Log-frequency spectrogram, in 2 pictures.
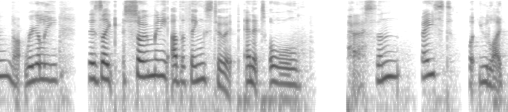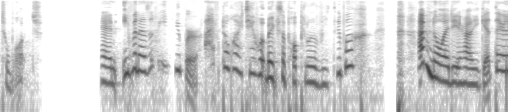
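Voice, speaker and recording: A woman's voice: fairly high pitch, animated, moderate pace, vocal fry, no echo. A woman with an Australian accent, chatting casually as a VTuber reacting to fan posts, laughing often and amused. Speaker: VTuber commentator.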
